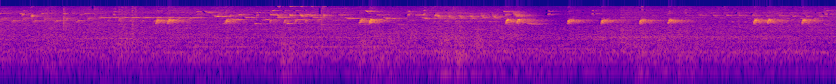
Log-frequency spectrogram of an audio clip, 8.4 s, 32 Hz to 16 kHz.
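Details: Caged European goldfinches breeding in a 1.20 m cage give high twitters early on, then a series of short sharp chirps repeated about every half second in the second half.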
